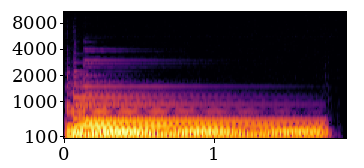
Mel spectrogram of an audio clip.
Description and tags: Jackson Dominion guitar run through a POD XT Live Mid- Pick-up. Random chord strum. Clean channel/ Bypass Effects.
